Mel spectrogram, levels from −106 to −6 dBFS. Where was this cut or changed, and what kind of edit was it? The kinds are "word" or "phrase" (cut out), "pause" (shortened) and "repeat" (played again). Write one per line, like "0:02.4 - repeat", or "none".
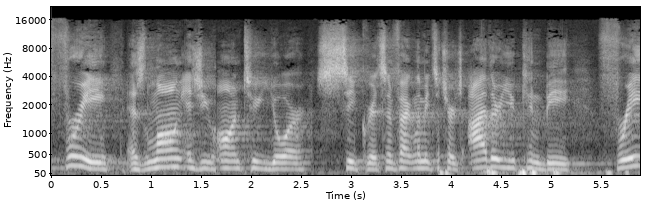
0:01.6 - word
0:02.6 - pause
0:03.9 - phrase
